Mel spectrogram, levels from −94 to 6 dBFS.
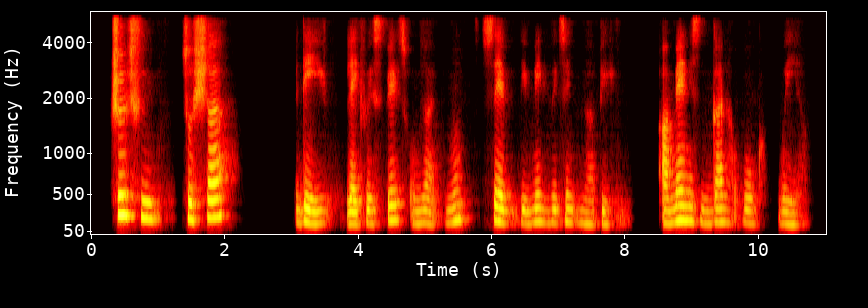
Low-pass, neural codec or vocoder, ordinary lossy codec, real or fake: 5.4 kHz; codec, 16 kHz, 0.3 kbps, FocalCodec; none; fake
